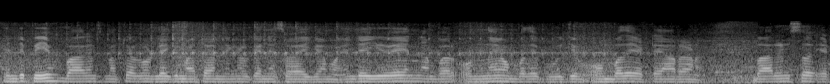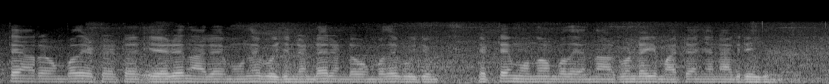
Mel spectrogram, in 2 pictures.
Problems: constant background noise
